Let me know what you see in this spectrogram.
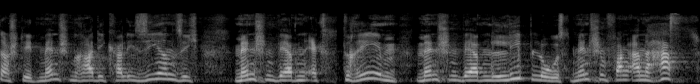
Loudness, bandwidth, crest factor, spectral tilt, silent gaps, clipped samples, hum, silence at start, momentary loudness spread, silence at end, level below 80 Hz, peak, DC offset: -26 LUFS; 12 kHz; 20 dB; -4 dB/octave; none; under 0.1%; none; 0 s; 6 LU; 0 s; -74 dBFS; -6 dBFS; under 0.1%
